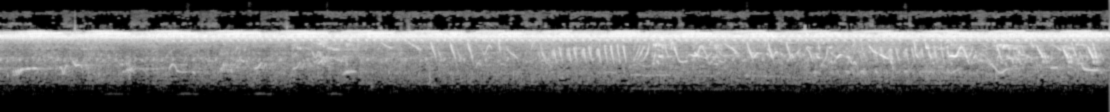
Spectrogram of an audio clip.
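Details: Rusty-collared seedeater singing the "grego" song type: rapid series of high buzzy notes and descending trills in steady repetition, over a constant loud high-pitched hiss of insects.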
